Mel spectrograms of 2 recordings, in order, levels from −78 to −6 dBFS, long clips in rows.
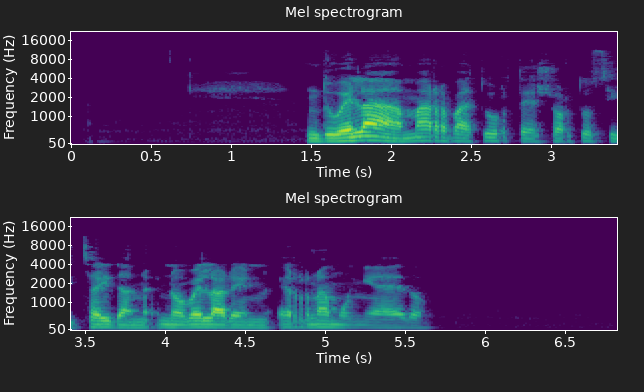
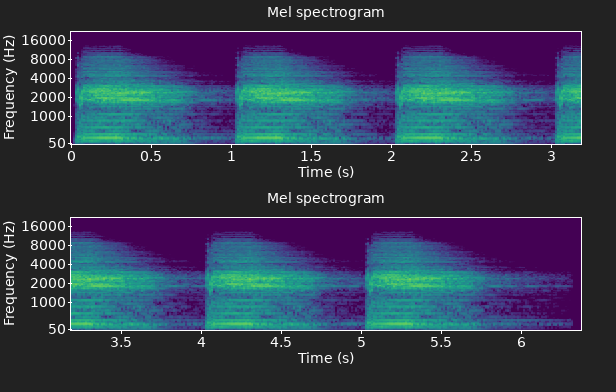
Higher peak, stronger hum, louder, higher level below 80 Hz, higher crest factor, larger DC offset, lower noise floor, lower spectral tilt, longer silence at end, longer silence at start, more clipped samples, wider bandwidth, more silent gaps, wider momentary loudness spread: about the same, -4 dBFS vs -6 dBFS; neither; second, -24 LUFS vs -20 LUFS; second, -62 dBFS vs -54 dBFS; about the same, 22 dB vs 18 dB; neither; first, -74 dBFS vs -48 dBFS; first, -6.5 dB/octave vs -2.5 dB/octave; first, 1.2 s vs 0.45 s; first, 1.5 s vs 0.05 s; neither; second, 11.5 kHz vs 13.5 kHz; neither; about the same, 16 LU vs 15 LU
